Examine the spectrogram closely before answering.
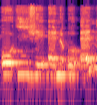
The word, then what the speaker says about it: oignon: Donc maintenant, quand tu apprends euh oignon, il s'écrit O i G n o n mais tu le prononce oignon alors que o I se prononce.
